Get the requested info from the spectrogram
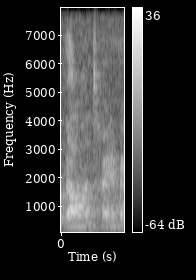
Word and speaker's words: Valentin: As Phil said, I'm Michaela Valentine. My last name is spelled V-A-L-E-N-T-I-N, and I'm with OPPD down on 16th Street in Omaha.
